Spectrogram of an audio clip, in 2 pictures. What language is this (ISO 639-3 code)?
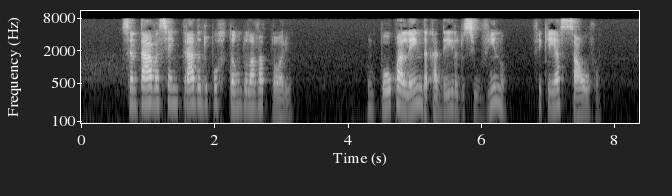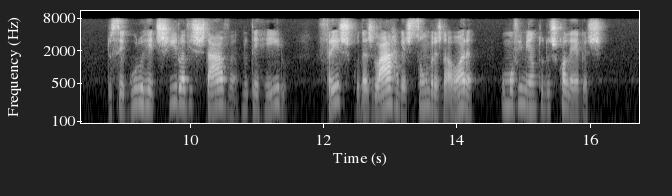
por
